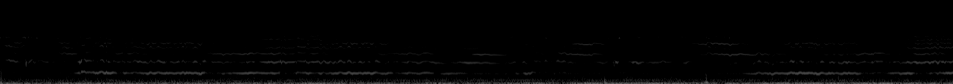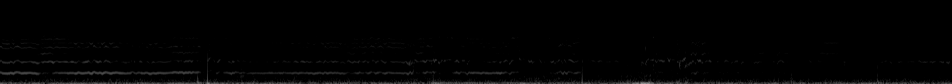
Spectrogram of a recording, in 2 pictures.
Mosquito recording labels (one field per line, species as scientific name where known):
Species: mosquito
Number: one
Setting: cup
